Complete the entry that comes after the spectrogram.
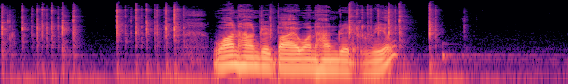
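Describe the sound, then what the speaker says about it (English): Computer keyboard keys tapped in quick bursts, close and crisp, with a voice talking briefly in the middle between typing runs. "I'm just typing that in the chat."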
